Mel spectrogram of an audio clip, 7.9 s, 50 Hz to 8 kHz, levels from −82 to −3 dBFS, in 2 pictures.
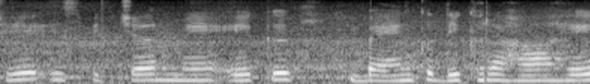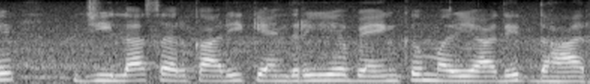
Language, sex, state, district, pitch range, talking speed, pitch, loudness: Hindi, female, Madhya Pradesh, Dhar, 185-210 Hz, 115 wpm, 195 Hz, -16 LUFS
